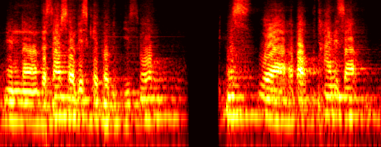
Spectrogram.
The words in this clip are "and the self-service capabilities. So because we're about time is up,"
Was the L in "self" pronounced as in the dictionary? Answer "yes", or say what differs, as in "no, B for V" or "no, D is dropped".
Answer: no, L is dropped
